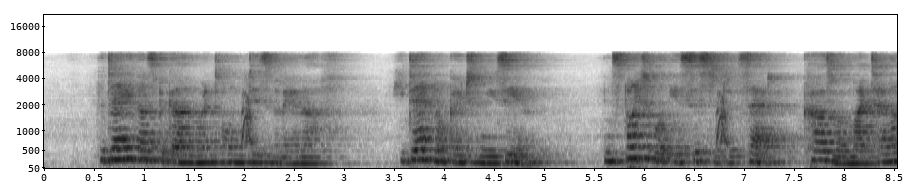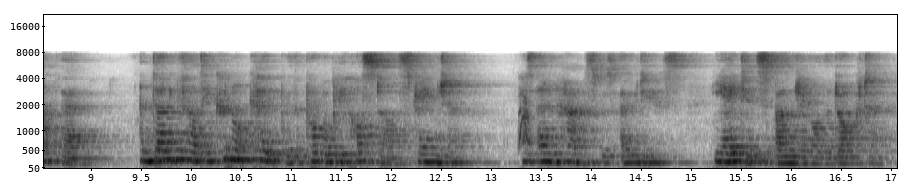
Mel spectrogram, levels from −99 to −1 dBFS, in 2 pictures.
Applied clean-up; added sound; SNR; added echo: none; Bark; 13 dB; reverberation time 0.9 s.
